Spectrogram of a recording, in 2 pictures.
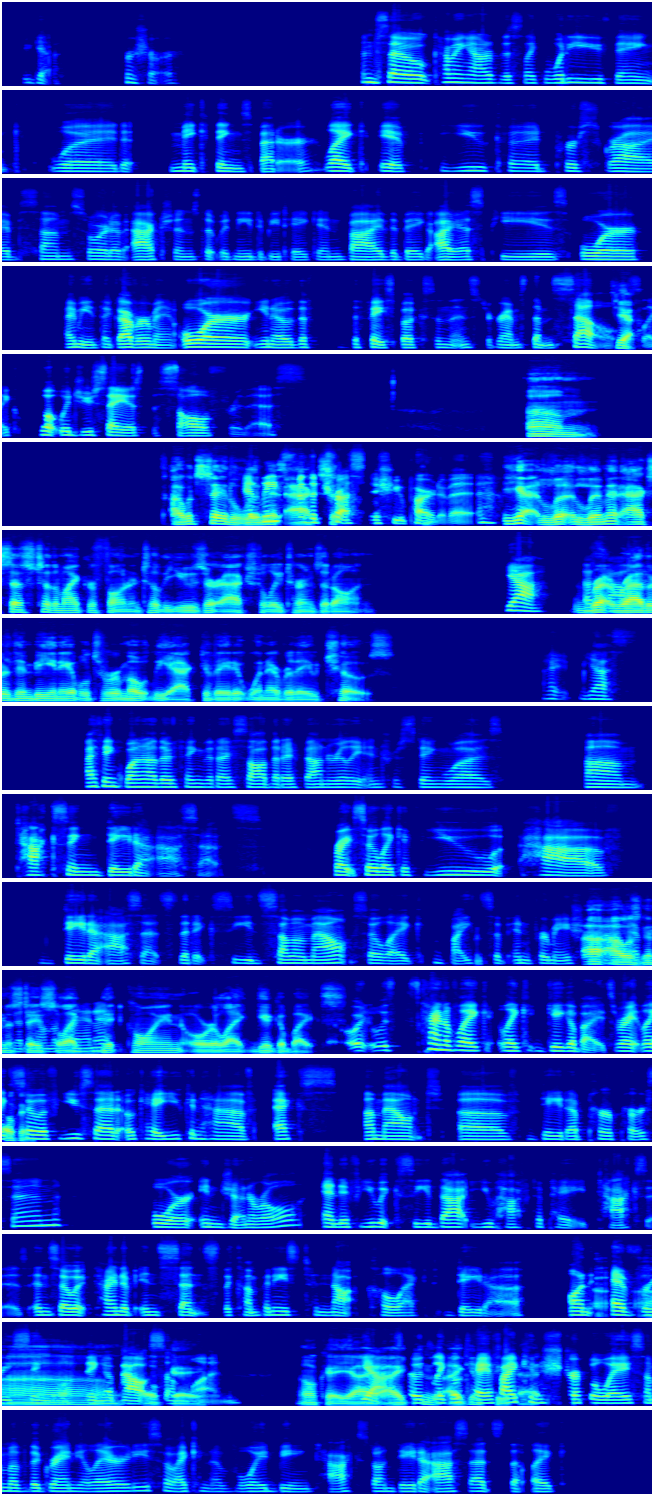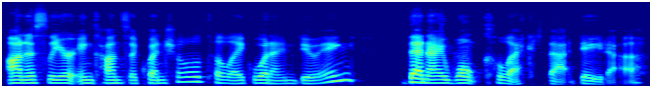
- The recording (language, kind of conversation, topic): English, unstructured, How do you decide what personal information to share with technology companies?
- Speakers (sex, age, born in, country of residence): female, 25-29, United States, United States; male, 40-44, United States, United States
- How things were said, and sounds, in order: stressed: "themselves"; scoff; stressed: "every"; drawn out: "ah"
